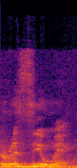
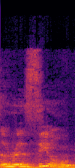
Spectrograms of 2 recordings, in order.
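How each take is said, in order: First: It is said with the noun pronunciation. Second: It is said with the verb pronunciation. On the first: It means a summary of work experience. "if it is used as a noun, then it is pronounced as resume" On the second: It means to start again. "If it is used as a verb, then it is pronounced as resume"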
